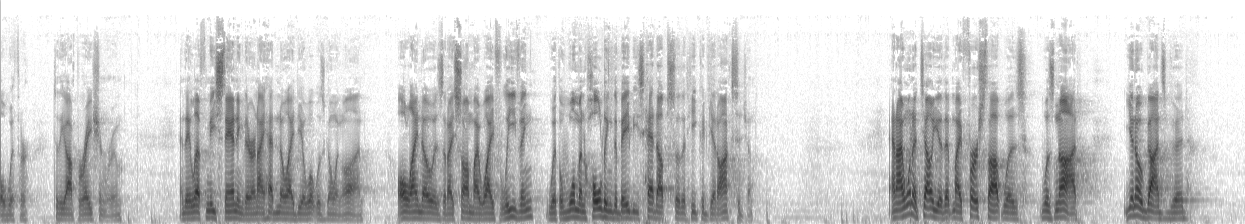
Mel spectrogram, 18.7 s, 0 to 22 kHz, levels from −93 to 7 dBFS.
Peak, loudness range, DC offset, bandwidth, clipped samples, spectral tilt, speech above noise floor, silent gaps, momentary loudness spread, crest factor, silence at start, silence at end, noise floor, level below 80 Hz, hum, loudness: 0 dBFS; 6 LU; under 0.1%; 15.5 kHz; under 0.1%; -4 dB/octave; 45 dB; none; 15 LU; 22 dB; 0 s; 0.8 s; -66 dBFS; -58 dBFS; none; -21 LUFS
